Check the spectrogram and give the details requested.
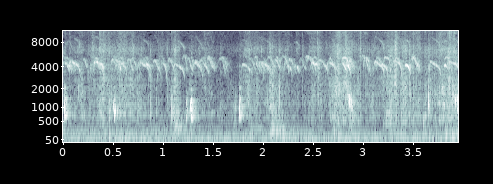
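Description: A brood of bantam chicks peeps continuously in high, thin, overlapping notes.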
